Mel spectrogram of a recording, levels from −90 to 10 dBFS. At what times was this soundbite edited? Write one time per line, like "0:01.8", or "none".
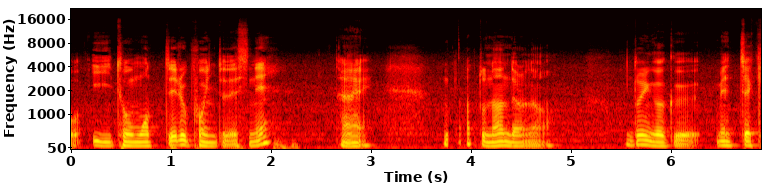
0:03.8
